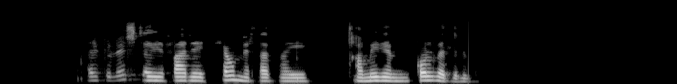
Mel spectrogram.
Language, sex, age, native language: Icelandic, female, 60-69, Icelandic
